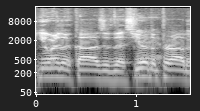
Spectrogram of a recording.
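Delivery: ordinary delivery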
